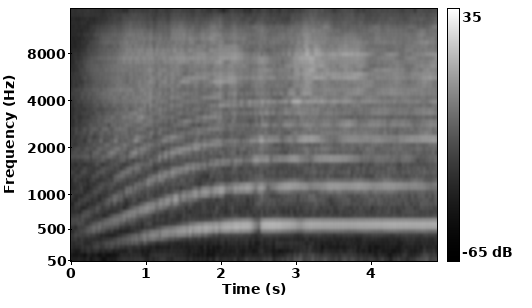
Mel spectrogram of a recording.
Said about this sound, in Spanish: Si había algún problema dentro de la mina, un accidente o algo, le daban a la sirena. Haz este ruido, escucha.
